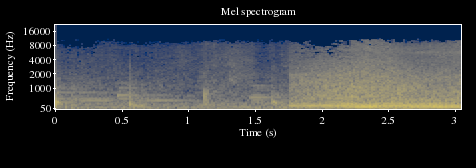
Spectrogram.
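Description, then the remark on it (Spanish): A patrol car drives along a road, its engine hum and tire noise swelling sharply about halfway through as it approaches, loud and steady with no voices. “Un coche patrulla circula por una carretera.”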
